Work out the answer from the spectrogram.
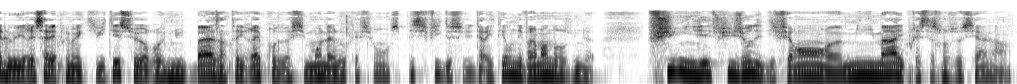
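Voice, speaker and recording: A man's voice: mid-range voice, mellow. A man presenting an article on a radio show, speaking hesitantly with frequent fillers. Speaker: news columnist. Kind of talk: radio press review.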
